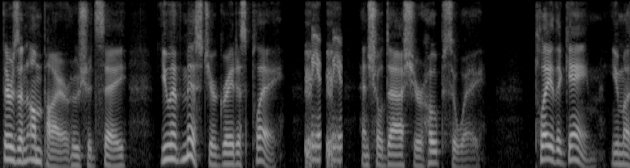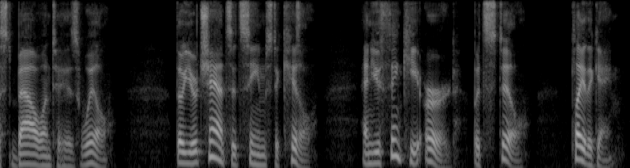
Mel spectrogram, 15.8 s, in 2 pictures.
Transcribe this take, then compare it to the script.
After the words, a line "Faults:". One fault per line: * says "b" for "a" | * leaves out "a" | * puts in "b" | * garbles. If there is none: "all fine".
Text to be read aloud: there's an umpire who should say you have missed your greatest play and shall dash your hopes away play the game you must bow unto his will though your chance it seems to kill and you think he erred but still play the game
there's an umpire who should say you have missed your greatest play and shall dash your hopes away play the game you must bow unto his will though your chance it seems to kill and you think he erred but still play the game
Faults:
all fine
